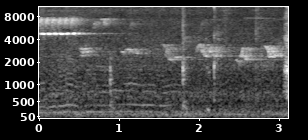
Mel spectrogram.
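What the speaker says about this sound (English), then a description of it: "Oh no, there's a bee." A bee buzzes faintly outdoors, a thin, wavering insect drone over quiet background ambience, with a few brief chirp-like tones drifting in and out.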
